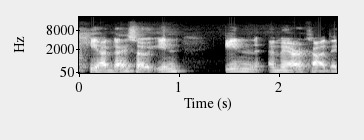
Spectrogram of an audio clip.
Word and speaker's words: Hyundai: So, um, and now every time we put out a Hyundai video, people like, "It's Hyundai." People like, "Why are you pronouncing it like that? It's Hyundai, like Sunday."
